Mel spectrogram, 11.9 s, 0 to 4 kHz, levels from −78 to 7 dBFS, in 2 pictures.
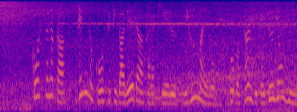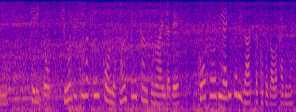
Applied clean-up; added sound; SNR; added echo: none; Subway, metro, underground; 6 dB; none.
